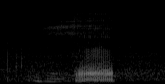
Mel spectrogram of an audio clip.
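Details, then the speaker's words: Puppy snoring: a single short, buzzing snore-like breath, with the owner asking if it is snoring. "Brasco. Brasco. You snoring? You snoring, baby?"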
